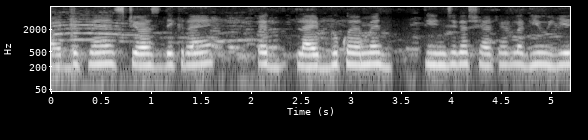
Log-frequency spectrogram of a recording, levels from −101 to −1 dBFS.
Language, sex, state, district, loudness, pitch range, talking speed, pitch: Hindi, female, Chhattisgarh, Balrampur, -17 LUFS, 220-235 Hz, 185 wpm, 230 Hz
